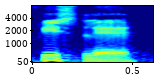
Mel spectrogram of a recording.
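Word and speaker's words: Fieseler: Fiesler.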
